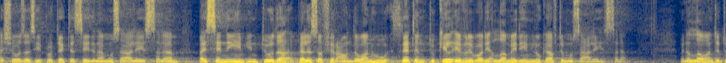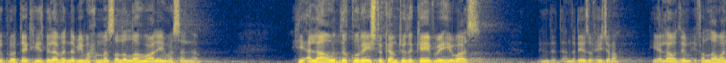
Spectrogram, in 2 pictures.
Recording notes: at the Houghton Masjid (West Street)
